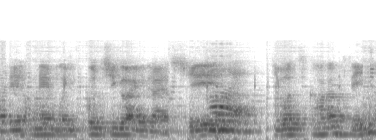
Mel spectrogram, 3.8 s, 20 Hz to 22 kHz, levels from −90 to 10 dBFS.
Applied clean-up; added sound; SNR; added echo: neural separator model SepFormer DNS4.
